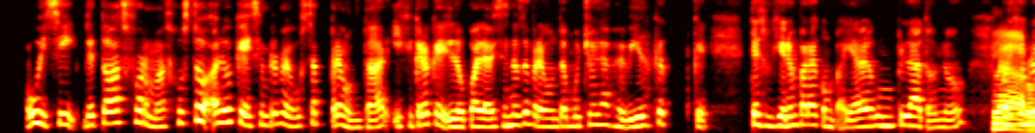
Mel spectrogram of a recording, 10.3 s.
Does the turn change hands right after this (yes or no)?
no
